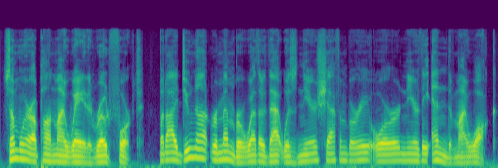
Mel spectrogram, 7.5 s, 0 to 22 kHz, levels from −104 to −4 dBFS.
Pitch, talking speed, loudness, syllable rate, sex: 115 Hz, 195 wpm, -16 LUFS, 4.9 syllables/s, male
